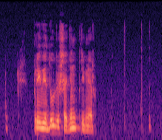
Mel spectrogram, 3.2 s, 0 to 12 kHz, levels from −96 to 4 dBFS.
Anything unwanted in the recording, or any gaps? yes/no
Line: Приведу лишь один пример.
no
